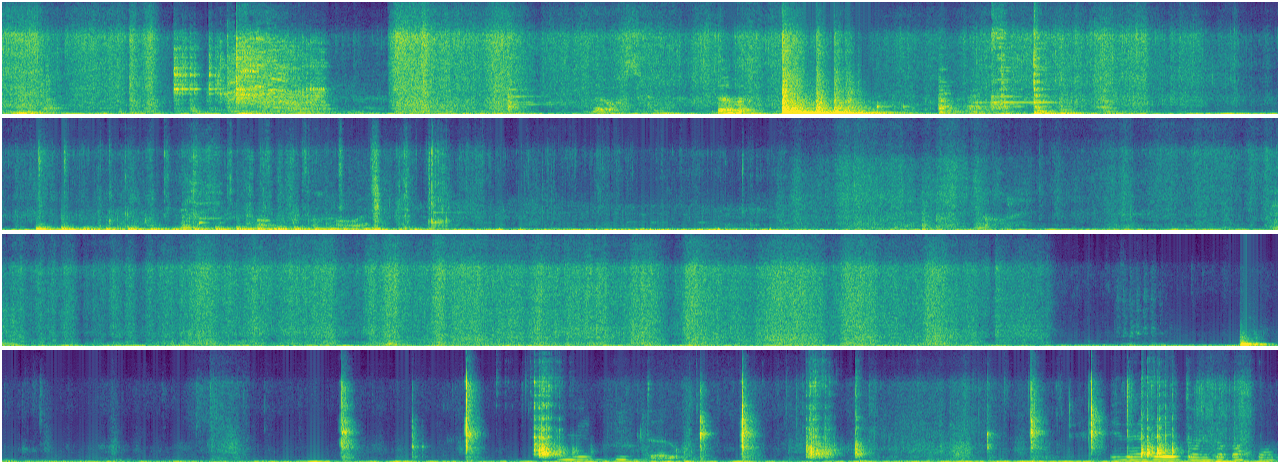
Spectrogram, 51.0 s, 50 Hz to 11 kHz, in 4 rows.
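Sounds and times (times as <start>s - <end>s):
low hum: 0.0s - 51.0s
steady hiss: 3.6s - 7.9s.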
